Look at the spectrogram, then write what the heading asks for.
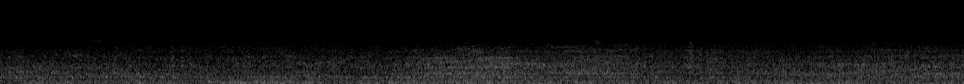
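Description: Distant train approaching, hauled by a steam locomotive with diesel assistance: a faint, steady rumble that swells a little about halfway through.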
